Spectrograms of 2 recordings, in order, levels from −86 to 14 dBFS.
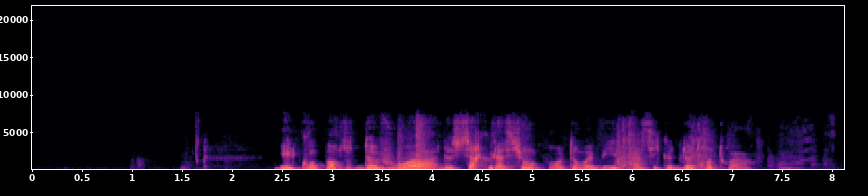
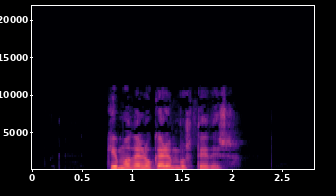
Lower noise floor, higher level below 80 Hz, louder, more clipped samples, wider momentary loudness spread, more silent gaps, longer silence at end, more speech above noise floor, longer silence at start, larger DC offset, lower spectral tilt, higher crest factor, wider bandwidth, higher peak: about the same, -79 dBFS vs -80 dBFS; first, -58 dBFS vs -78 dBFS; about the same, -24 LUFS vs -23 LUFS; neither; second, 12 LU vs 17 LU; neither; second, 0.5 s vs 0.85 s; about the same, 56 dB vs 57 dB; first, 2.45 s vs 0.8 s; neither; first, -7 dB/octave vs -4.5 dB/octave; about the same, 20 dB vs 20 dB; second, 7.4 kHz vs 11.5 kHz; about the same, -6 dBFS vs -6 dBFS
